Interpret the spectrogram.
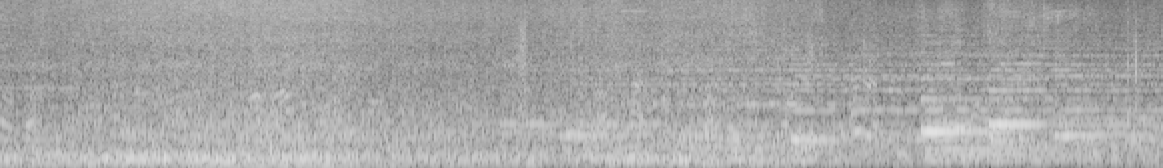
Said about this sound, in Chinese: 又到了这个城市最忙碌的时刻，晚高峰的车流如同海浪一般汹涌地冲刷着每一条大街小巷。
